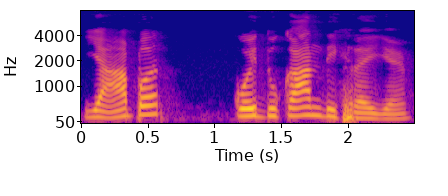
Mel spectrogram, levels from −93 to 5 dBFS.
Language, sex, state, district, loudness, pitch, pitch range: Hindi, male, Bihar, Kaimur, -16 LUFS, 195 Hz, 160-205 Hz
